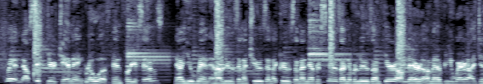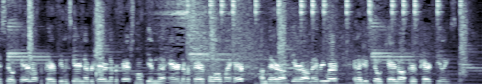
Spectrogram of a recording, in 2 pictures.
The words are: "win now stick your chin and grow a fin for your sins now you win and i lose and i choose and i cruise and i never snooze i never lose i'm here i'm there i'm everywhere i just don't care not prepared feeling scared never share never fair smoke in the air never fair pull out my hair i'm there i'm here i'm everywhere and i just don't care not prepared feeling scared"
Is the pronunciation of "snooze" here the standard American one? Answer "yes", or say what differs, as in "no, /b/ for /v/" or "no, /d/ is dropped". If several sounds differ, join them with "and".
no, /n/ is dropped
